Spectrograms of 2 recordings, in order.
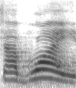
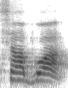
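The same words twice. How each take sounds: First: The word ends with a slight ee-like glide. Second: The word ends without that slight ee glide. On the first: The speaker calls it right. "it's in between... There is a, a touch of uh, I at the end" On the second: The speaker calls it wrong.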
